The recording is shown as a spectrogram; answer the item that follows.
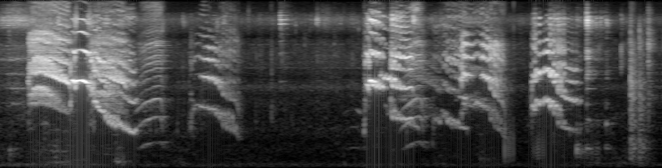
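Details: Parrot calling in short bursts of harsh, squeaky, rising and falling screeches, several phrases separated by brief silences, indoors.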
